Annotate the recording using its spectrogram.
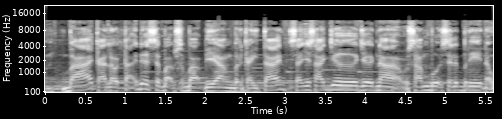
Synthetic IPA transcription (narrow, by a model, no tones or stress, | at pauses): mbat̪̚kalawt̪adasəbap̚səbap̚jaŋbərkait̪ansad͡ʒasad͡ʒad͡ʒənãʔsambʊt̪̚sɛləbɾɪt̪̚na̰ʔ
